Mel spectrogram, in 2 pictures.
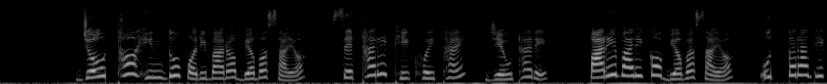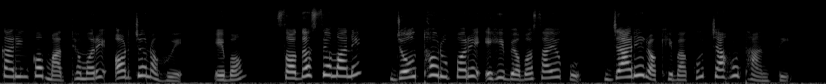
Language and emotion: Odia, neutral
